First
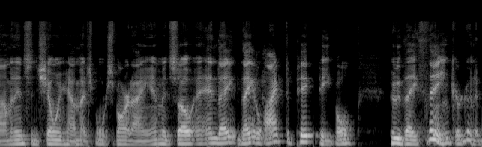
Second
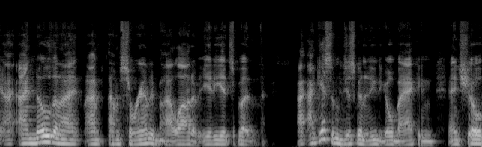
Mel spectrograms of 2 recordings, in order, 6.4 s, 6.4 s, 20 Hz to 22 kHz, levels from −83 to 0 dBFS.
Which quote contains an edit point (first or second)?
first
